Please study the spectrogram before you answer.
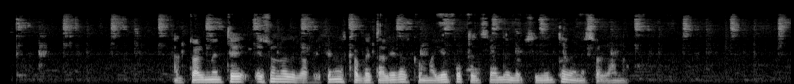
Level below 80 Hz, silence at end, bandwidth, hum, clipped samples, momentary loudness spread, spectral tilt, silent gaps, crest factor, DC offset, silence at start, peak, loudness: -50 dBFS; 0.05 s; 11.5 kHz; none; under 0.1%; 15 LU; -5 dB/octave; none; 20 dB; under 0.1%; 0.15 s; -2 dBFS; -22 LUFS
